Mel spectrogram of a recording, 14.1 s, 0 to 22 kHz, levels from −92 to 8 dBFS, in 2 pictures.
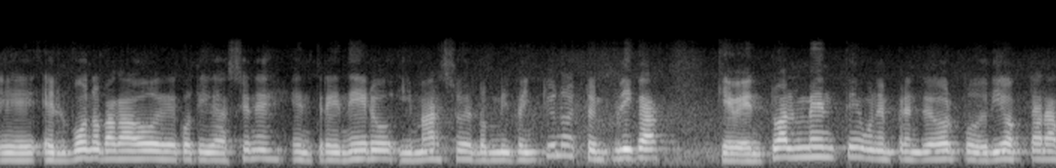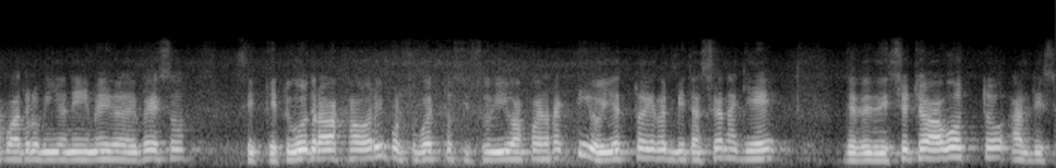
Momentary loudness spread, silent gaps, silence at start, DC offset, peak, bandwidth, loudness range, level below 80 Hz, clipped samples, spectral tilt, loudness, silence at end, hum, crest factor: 6 LU; none; 0 s; under 0.1%; 0 dBFS; 7.2 kHz; 1 LU; -60 dBFS; under 0.1%; -9 dB/octave; -17 LUFS; 0.05 s; none; 16 dB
